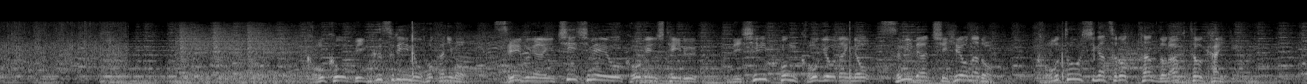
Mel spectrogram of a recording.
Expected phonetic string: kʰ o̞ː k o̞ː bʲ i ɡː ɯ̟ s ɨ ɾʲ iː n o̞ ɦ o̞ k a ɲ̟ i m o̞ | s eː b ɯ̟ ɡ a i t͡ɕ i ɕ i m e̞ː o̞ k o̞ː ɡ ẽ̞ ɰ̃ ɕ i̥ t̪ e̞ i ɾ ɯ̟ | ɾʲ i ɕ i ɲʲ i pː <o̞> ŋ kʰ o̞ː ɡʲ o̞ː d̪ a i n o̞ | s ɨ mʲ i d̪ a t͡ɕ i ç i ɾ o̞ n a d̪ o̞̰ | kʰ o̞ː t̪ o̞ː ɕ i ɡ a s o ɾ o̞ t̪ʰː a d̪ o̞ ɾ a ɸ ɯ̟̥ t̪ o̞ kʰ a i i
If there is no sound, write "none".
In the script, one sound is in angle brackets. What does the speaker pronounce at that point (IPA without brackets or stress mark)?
õ̞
